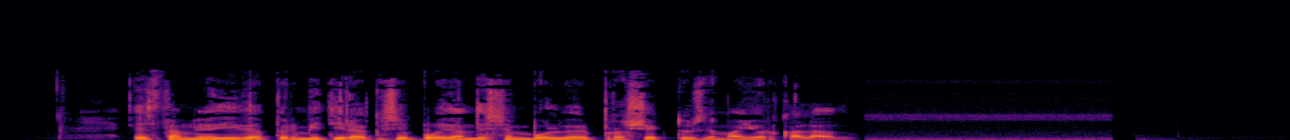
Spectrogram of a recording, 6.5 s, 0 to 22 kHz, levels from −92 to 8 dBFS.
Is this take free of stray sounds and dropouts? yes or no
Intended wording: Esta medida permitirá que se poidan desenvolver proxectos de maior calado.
yes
